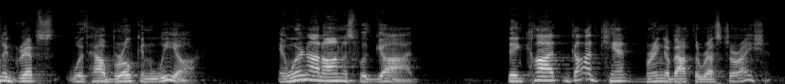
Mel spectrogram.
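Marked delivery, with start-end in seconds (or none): none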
